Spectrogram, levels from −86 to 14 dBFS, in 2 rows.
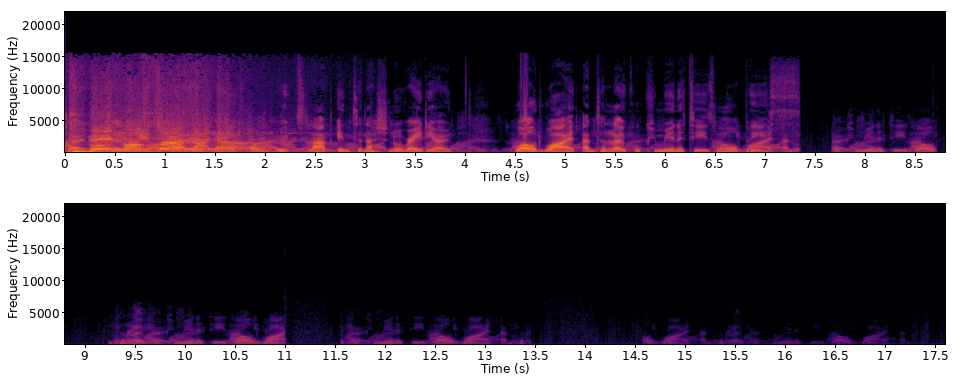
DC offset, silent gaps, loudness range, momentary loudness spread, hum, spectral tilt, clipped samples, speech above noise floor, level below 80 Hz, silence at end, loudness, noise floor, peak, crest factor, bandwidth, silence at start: under 0.1%; none; 24 LU; 27 LU; 50 Hz at -70 dBFS; -5 dB/octave; under 0.1%; 43 dB; -50 dBFS; 4.65 s; -22 LUFS; -69 dBFS; -4 dBFS; 22 dB; 15.5 kHz; 0 s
